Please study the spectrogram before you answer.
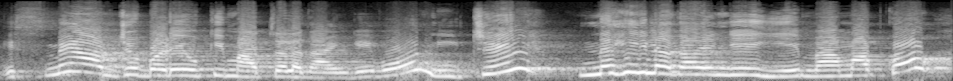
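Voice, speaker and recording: A woman's voice: sits high, animated, fairly bright tone, in a large hall. A woman teaching young children a phonics lesson, patiently asking questions and answering with praise. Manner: slow, patient, call-and-response questions and praise. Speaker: primary school teacher.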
